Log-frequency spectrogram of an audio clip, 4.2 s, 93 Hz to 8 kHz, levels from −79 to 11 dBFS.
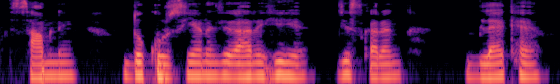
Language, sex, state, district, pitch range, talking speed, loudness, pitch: Hindi, male, Jharkhand, Ranchi, 135-145 Hz, 155 wpm, -18 LUFS, 140 Hz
